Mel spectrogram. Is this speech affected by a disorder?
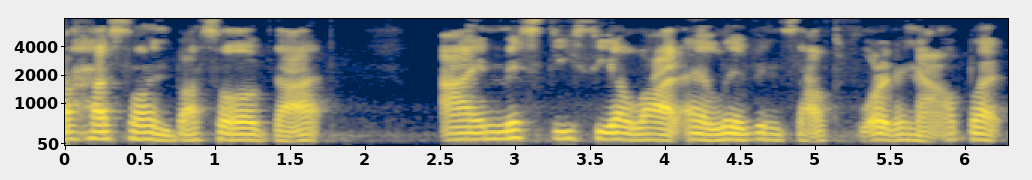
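Yes: cerebral palsy; wheelchair user.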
